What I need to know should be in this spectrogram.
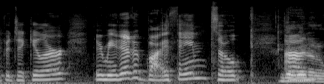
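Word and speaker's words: Biothane: But the nice things about these long lines in particular, they're made out of bioane. So they're made out of what? Bioane.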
